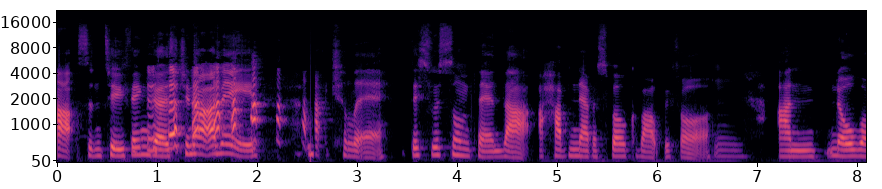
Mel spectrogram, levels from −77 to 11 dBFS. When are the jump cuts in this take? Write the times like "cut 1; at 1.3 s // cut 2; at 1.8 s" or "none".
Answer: cut 1; at 2.6 s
